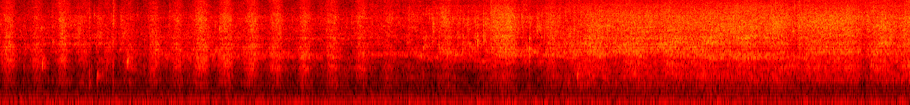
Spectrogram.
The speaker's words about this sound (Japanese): 暑すぎたりしませんか？逆に冷たすぎたりとかありましたら言ってくださいね。シャワーも気持ちいいですよね。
